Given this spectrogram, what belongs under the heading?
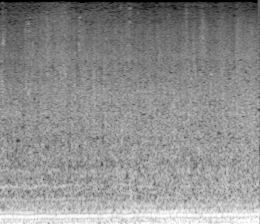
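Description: A boat engine in the Jurassic Park video game: a steady, low droning hum with a faint wash of wind, continuous and unvarying, with no voices.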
